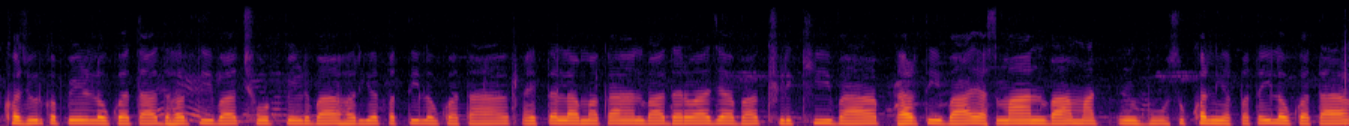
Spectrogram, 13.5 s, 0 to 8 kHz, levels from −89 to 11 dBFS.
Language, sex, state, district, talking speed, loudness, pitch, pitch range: Bhojpuri, female, Uttar Pradesh, Ghazipur, 135 wpm, -24 LUFS, 200 Hz, 195-205 Hz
